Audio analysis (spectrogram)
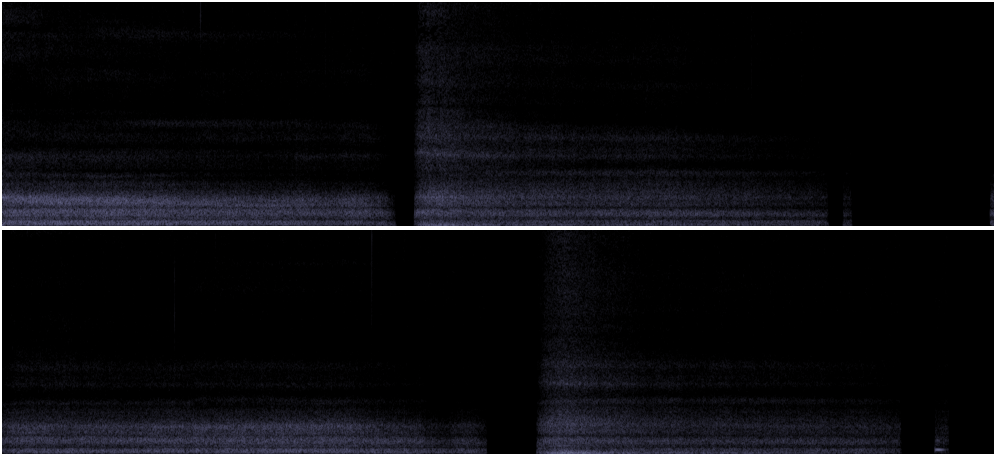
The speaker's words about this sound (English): Listen to the sound of your breathing in and out.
